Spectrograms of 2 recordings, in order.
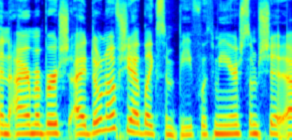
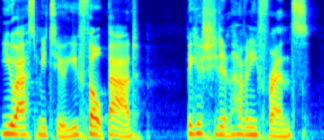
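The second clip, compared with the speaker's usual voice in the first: usual speaking voice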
